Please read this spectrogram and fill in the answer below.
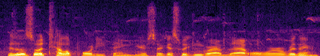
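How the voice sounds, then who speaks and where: A man's voice: lowish voice, very animated, rapid-fire, a little hiss or hum. A man giving casual, rambling commentary on a game livestream, dryly sarcastic and swearing freely. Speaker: game streamer. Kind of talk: casual livestream gameplay commentary, reading chat aloud. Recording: music behind the voice. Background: game music.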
